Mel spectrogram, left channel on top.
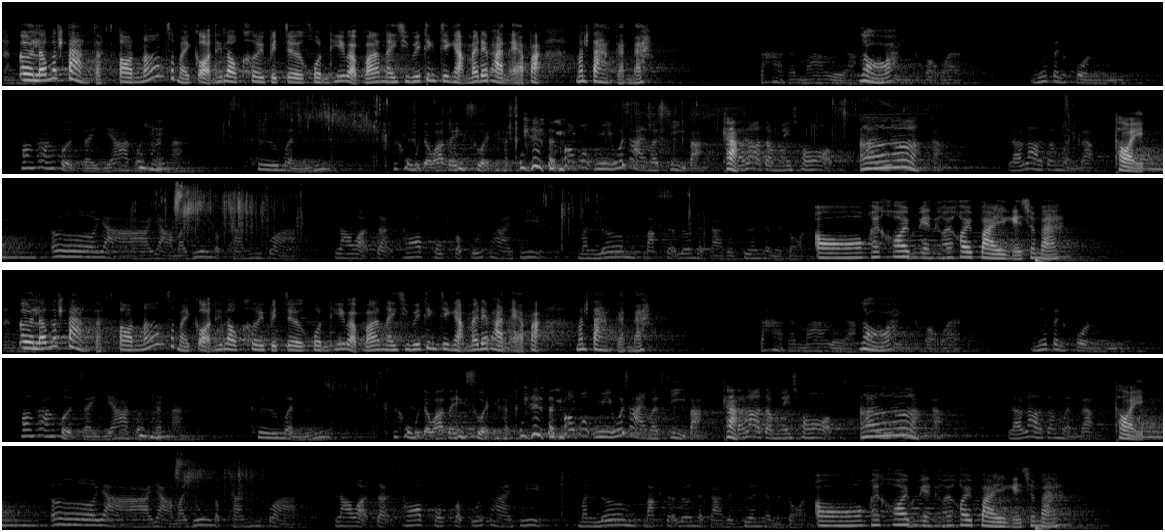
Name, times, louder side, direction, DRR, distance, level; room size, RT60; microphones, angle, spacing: voice 1, 0.0-6.5 8.6-9.0 13.0-13.3 16.9-17.0 18.9-19.0 20.2-20.8 22.7-23.0 31.4-33.8, left 4 dB, 25° left, 12 dB, 0.6 m, -32 dB
voice 2, 7.6-9.6 10.3-11.3 11.8-13.4 14.1-14.9 15.5-21.0 21.7-22.6 22.8-28.6 29.0-31.3 32.2-32.8 33.6-33.9, right 1 dB, 10° right, 6 dB, 1.2 m, -46 dB
sound 1, 13.8-17.1 17.6-22.8 23.2-23.3 24.2-27.3 27.7-30.3, left 13 dB, 75° left, 1.0 m, -49 dB
28.5 x 21.5 x 7.6 m, 2.1 s
head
